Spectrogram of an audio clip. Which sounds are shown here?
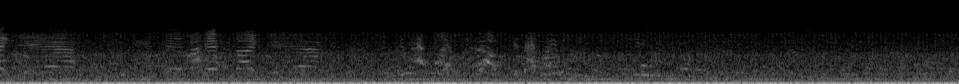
person or small group talking, person or small group shouting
